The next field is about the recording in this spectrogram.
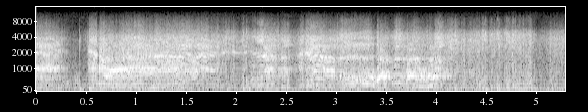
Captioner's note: screaming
